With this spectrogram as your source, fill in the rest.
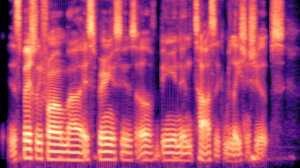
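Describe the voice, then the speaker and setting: In a very clean recording with a silent background, a man with a normal speaking voice speaks fairly slowly at a fairly low pitch and with fairly even intonation. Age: 20s. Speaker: singer and record producer. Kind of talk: interview.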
